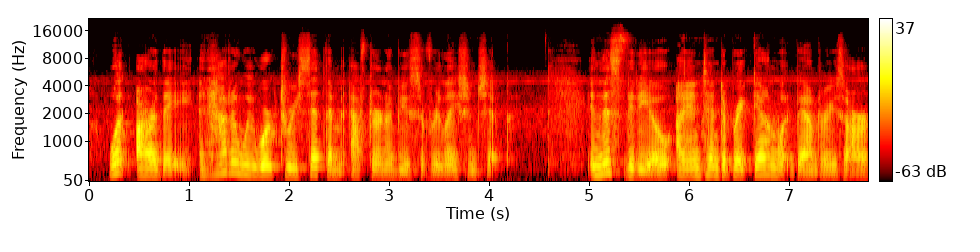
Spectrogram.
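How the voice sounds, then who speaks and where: Speaking at a fairly quick pace, a woman uses a plain, everyday voice, fairly low in pitch, with ordinary pitch variation. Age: 60s. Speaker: self-help YouTuber on abuse recovery. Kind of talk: scripted talk to camera.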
